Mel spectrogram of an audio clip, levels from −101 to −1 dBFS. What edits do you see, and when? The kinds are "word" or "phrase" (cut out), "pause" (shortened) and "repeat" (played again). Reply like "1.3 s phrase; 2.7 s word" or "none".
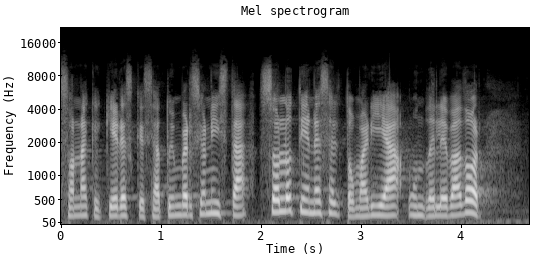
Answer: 1.9 s pause; 2.8 s phrase; 3.6 s word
